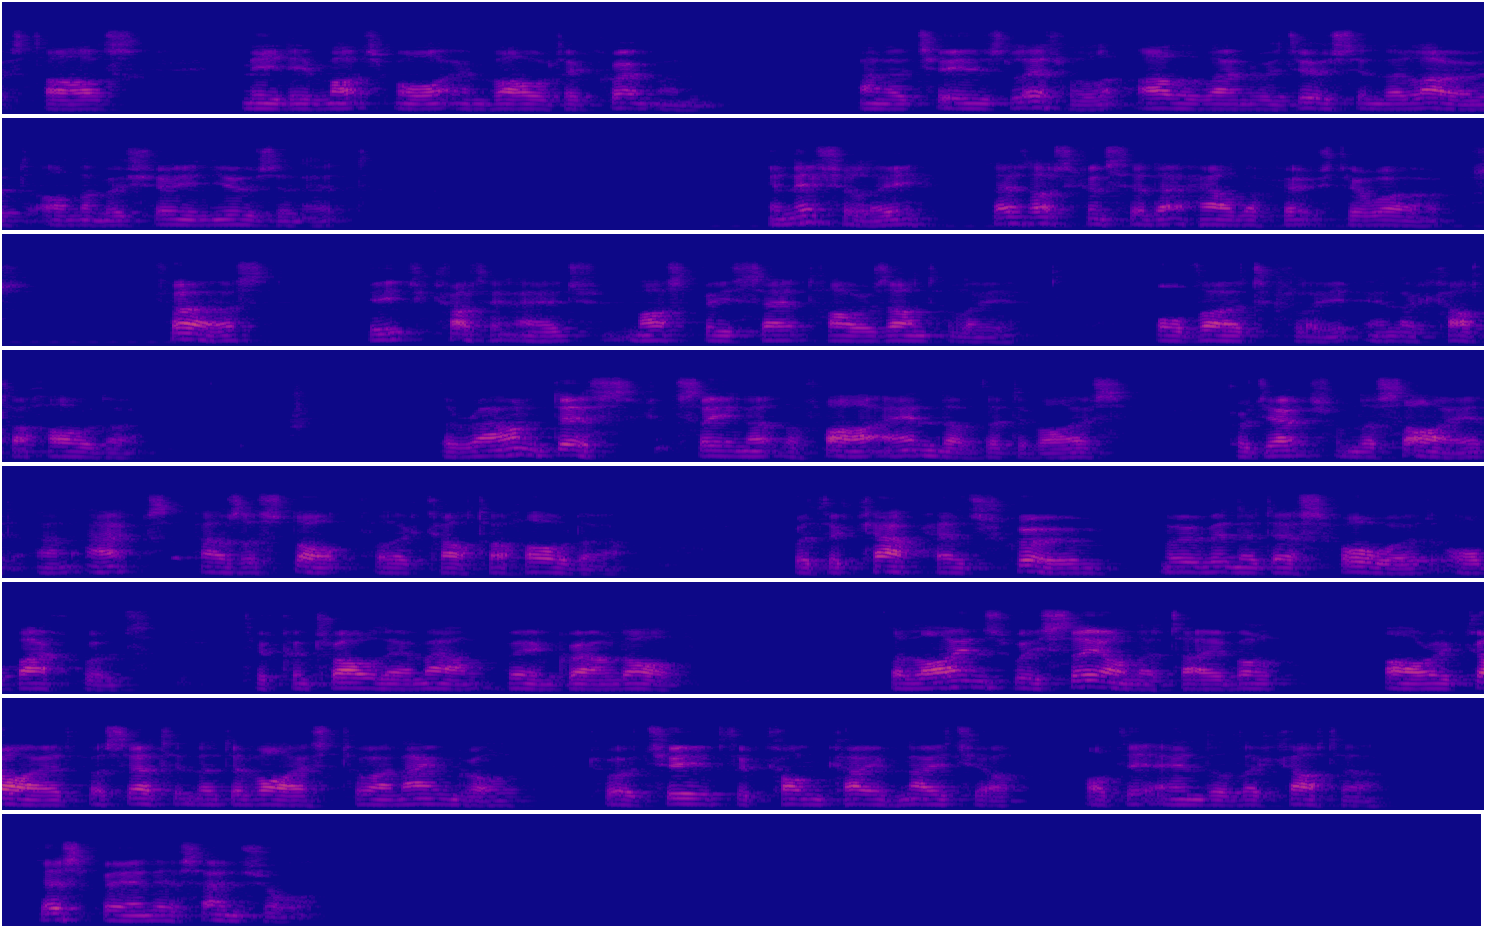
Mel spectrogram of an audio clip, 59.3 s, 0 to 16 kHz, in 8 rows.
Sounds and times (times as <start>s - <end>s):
Speech: 0.0s - 3.6s, 4.3s - 9.4s, 11.3s - 15.0s, 15.6s - 23.0s, 24.4s - 32.8s, 33.6s - 40.6s, 41.5s - 51.5s, 52.1s - 53.5s.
